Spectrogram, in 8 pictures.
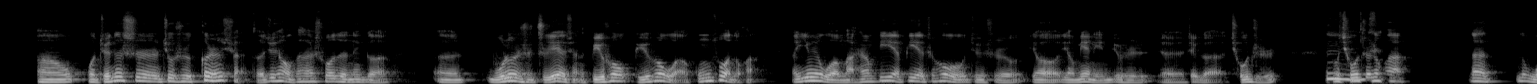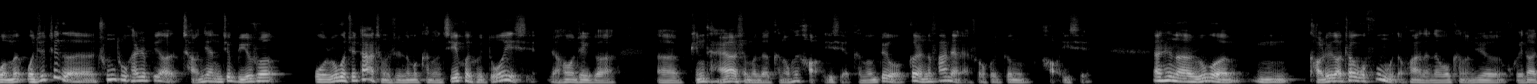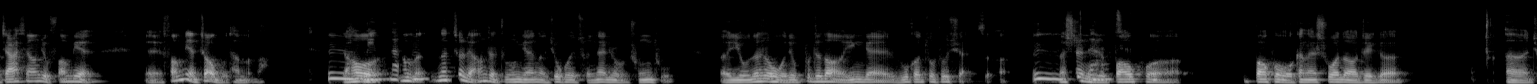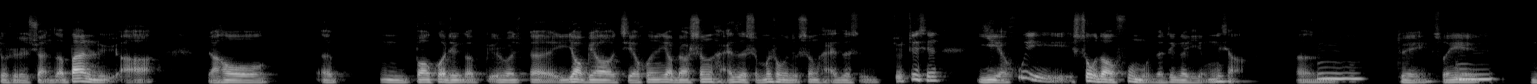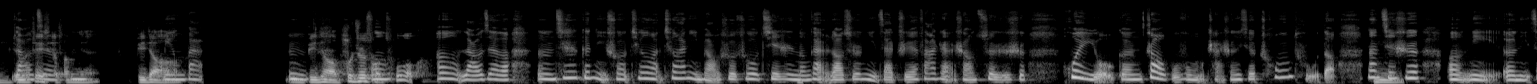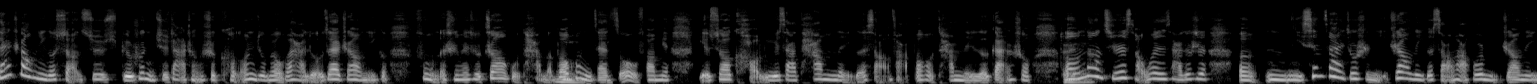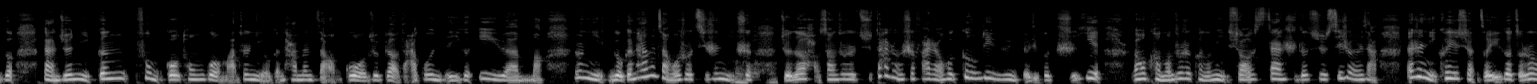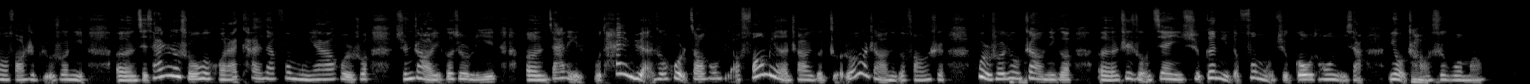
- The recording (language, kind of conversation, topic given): Chinese, advice, 陪伴年迈父母的责任突然增加时，我该如何应对压力并做出合适的选择？
- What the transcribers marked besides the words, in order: lip smack; other background noise; tapping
